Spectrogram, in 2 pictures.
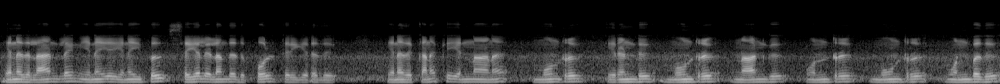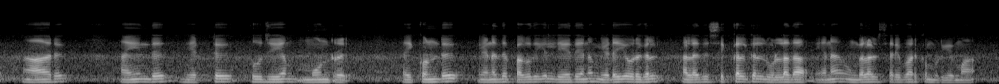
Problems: background sounds at intervals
